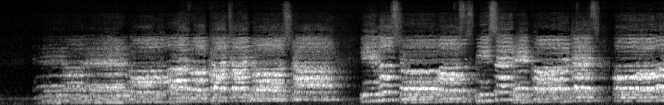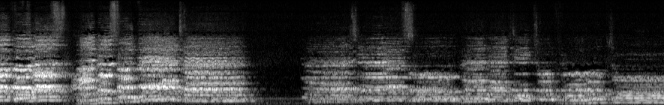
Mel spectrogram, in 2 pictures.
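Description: Mixed choir of men and women singing unaccompanied, in phrases broken by short pauses, the longest about two-thirds of the way through.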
